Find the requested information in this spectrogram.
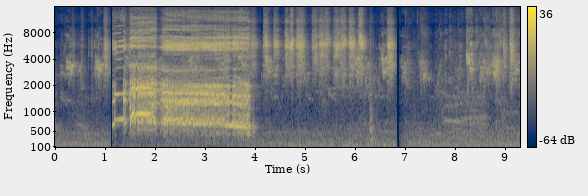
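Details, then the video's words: Lohmann Brown rooster at Lalukhet bird market giving a long, loud, strained crow of nearly three seconds, preceded and followed by busy high-pitched chirping and twittering from many small birds nearby. "Amazing Roosters Crowing Sound Effect"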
